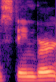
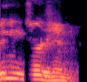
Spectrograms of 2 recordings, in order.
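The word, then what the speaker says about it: Steenburgen: Steamberg. Steen.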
